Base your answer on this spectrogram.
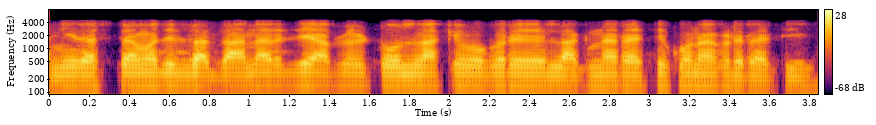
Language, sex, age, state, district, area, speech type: Marathi, male, 30-45, Maharashtra, Akola, rural, conversation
